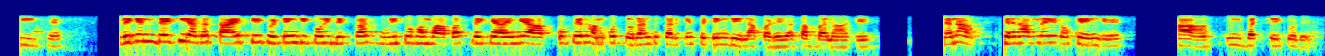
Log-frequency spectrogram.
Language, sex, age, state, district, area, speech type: Hindi, female, 18-30, Madhya Pradesh, Jabalpur, urban, conversation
